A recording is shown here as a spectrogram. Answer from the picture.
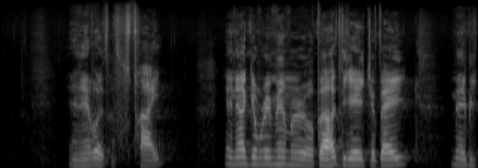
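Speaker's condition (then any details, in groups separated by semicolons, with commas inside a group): Cerebral palsy; lifelong disability since youth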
